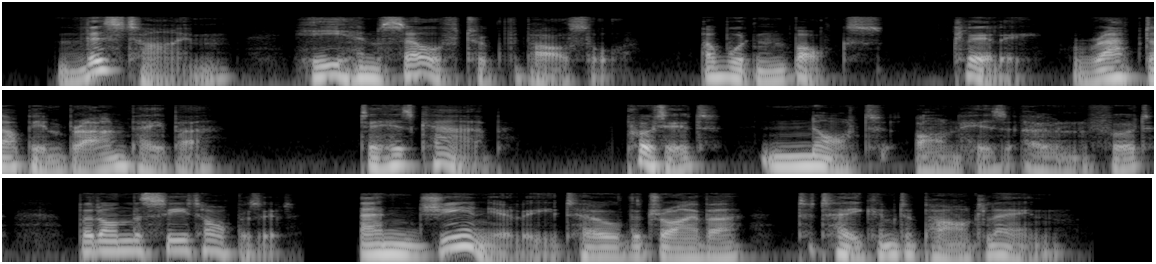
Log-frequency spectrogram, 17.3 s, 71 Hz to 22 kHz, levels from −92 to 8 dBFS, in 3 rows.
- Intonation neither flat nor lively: Yes, average, 4.4 semitones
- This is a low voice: Yes, low, 110 Hz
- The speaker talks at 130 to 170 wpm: Yes, average, 145 wpm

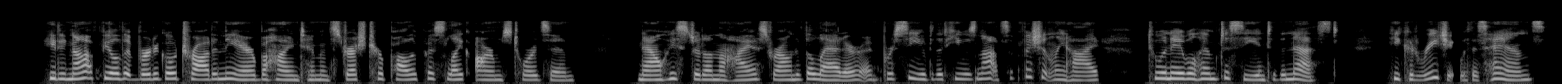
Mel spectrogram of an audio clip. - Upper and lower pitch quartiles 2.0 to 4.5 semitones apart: Yes, average, 3.3 semitones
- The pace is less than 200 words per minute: No, fast, 205 wpm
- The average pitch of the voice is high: Yes, high, 230 Hz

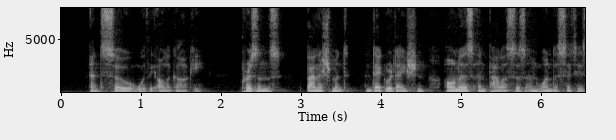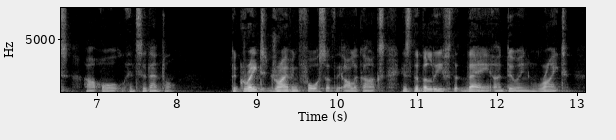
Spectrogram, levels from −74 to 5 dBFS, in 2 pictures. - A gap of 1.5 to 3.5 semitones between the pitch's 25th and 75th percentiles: Yes, narrow, 2.6 semitones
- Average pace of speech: Yes, average, 150 wpm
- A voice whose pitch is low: Yes, very low, 95 Hz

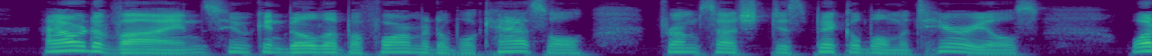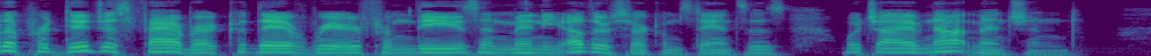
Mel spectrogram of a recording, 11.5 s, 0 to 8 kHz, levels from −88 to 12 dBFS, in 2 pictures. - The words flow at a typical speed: Yes, average, 165 wpm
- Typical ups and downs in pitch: Yes, average, 4.2 semitones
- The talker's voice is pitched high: No, medium, 140 Hz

